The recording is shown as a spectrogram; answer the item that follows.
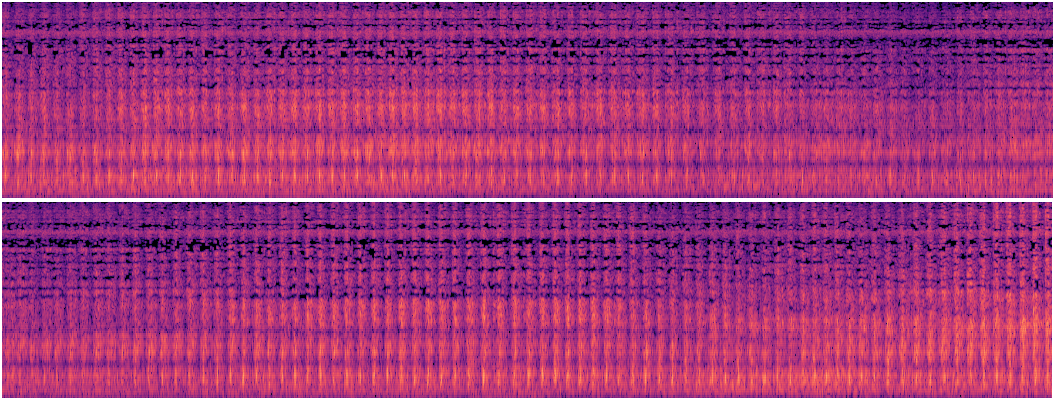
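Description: Old camel-driven chaff cutter running, its blade wheel and drive clacking in a fast, even rhythm as green fodder is chopped. The rhythm is softer in the middle and louder again near the end.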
